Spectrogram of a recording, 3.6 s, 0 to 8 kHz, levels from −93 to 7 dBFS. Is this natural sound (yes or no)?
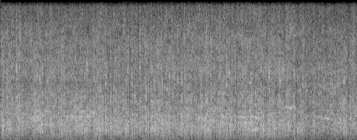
no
